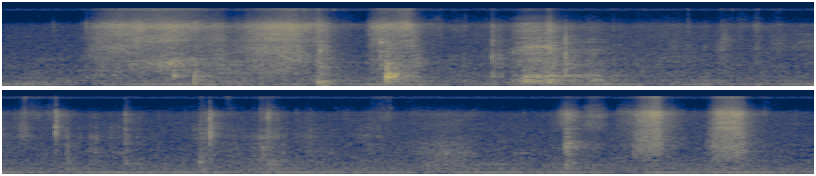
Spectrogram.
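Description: Grapevine cuttings wrapped in grafting film being handled and set into a bottle among others, rustling and knocking against each other and the bottle: a few bursts of scraping in the first three seconds, scattered light clicks, then two or three short rustles near the end.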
